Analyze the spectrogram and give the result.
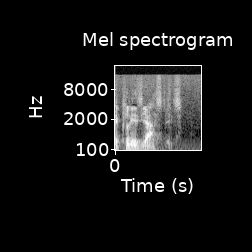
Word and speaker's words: Ecclesiastes: And you'll probably look at it and think, how do you pronounce that word? So that's Ecclesiastes.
